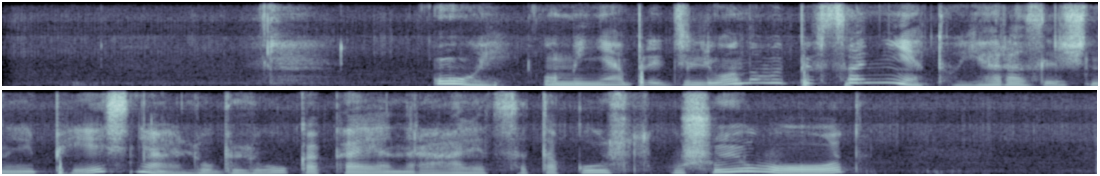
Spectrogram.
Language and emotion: Russian, positive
